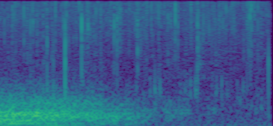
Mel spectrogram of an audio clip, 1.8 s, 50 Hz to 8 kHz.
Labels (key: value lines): label: biophony, growl
recorder: SoundTrap 500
